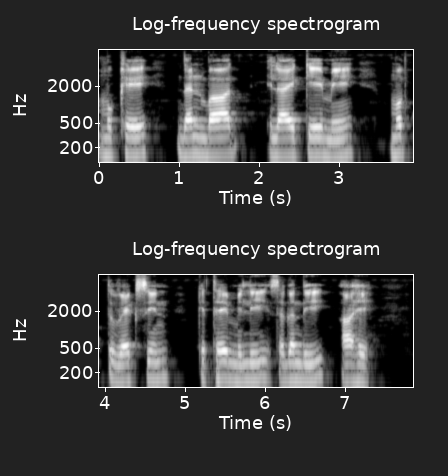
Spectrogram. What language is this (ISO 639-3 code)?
snd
